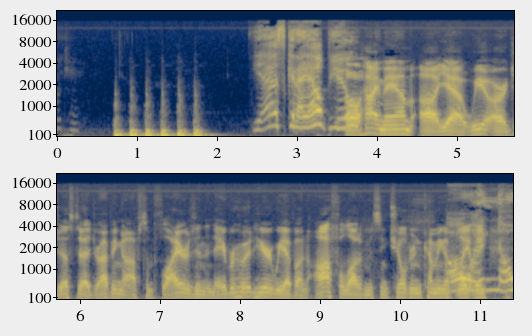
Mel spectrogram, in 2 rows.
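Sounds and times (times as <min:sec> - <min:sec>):
knocking on a door: 0:00.7 - 0:02.0
speech: 0:02.5 - 0:11.4.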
